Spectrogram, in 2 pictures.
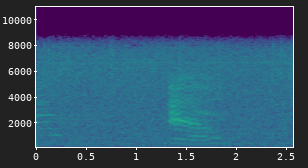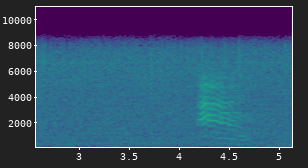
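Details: Niko, a pet cat described as nervous and looking behind him, gives two short falling meows about three seconds apart over steady background hiss.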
